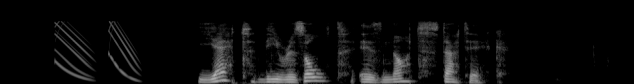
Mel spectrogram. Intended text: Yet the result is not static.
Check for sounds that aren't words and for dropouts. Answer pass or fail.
fail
